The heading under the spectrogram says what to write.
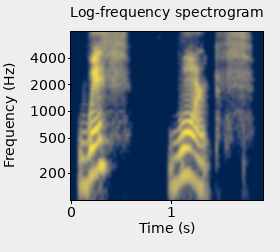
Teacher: So with and warmth are both unvoiced THs.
